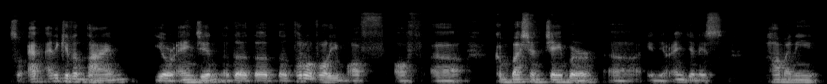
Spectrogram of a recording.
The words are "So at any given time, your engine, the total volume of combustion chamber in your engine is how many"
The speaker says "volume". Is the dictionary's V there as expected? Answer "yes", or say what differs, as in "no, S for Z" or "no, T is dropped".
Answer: yes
